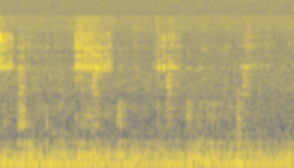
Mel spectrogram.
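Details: British Shorthair cat purring while relaxing indoors, a steady low rumbling purr throughout with a few faint soft clicks and rustles above it.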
